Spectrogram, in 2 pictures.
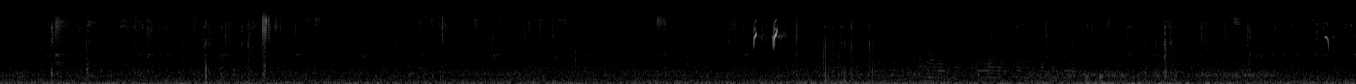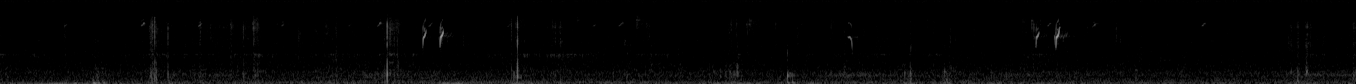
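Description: Faint, brief high-pitched bird chirps come in scattered bursts over a quiet, hissy background, mixed with occasional soft clicks and patter, as a wild type 2 bird has just been caught.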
